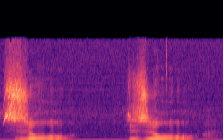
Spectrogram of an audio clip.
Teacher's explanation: And the O is, English, especially American English, has this thing where, when you make an O sound, you don't make a pure O sound. You do the O, and you make a w, but you don't do that in German.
